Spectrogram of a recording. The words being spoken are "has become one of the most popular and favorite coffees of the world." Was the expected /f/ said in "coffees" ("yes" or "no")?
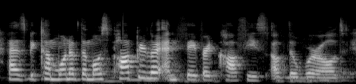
yes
